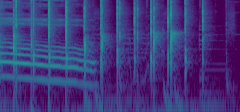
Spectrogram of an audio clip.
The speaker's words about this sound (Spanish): ¡Venga ese aplauso!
